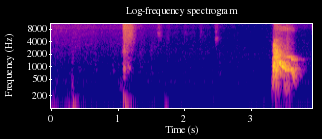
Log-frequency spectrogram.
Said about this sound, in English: Oh my gosh, stop barking. One second.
